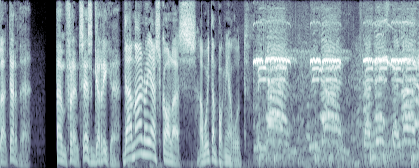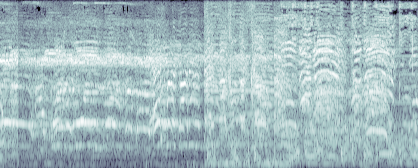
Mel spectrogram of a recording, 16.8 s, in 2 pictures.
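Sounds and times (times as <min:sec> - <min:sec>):
speech: 0:00.0 - 0:06.7, 0:07.4 - 0:08.6
teachers and professors shouting and chanting during a nationwide education strike: 0:05.1 - 0:16.7.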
